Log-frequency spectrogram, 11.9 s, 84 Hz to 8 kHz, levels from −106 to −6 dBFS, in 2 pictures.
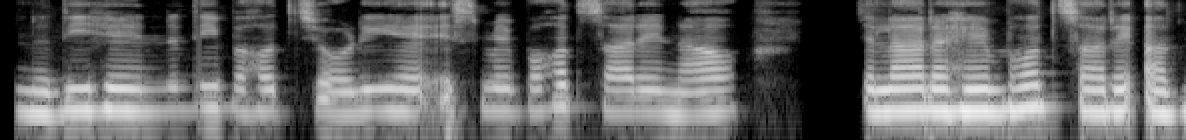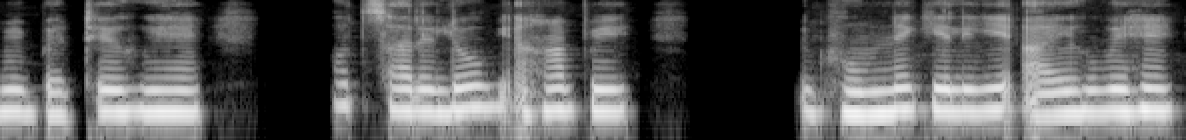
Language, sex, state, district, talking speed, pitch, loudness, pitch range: Hindi, female, Uttar Pradesh, Etah, 150 wpm, 220 Hz, -24 LUFS, 215-225 Hz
